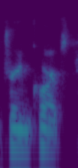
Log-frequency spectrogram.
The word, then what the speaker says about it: Dream Corp: last minute here um let's talk about about dream core corpse yeah sorry that's how they pronounce it dream corpse that's a good segue for marijuana yeah exactly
